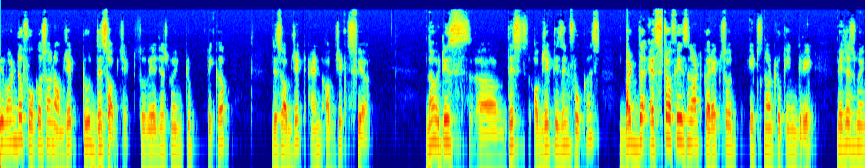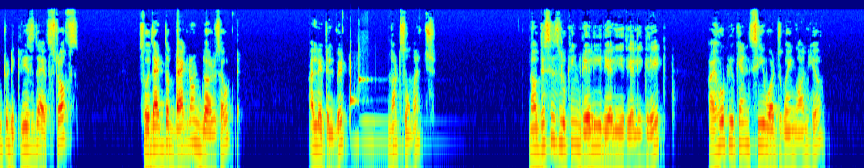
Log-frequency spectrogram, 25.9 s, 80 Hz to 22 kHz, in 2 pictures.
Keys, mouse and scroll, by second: 5.2 click, 16.8 middle click, 18.1 click, 18.9 click, 20.8 click.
